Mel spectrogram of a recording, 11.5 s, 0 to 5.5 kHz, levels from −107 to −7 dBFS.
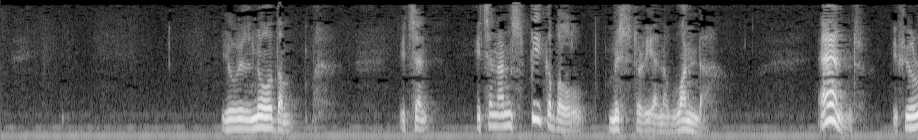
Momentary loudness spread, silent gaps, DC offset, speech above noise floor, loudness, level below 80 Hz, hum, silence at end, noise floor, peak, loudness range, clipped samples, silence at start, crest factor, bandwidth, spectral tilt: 25 LU; none; under 0.1%; 25 dB; -24 LUFS; -48 dBFS; none; 0 s; -48 dBFS; -4 dBFS; 5 LU; under 0.1%; 0.3 s; 22 dB; 5.4 kHz; -8.5 dB/octave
